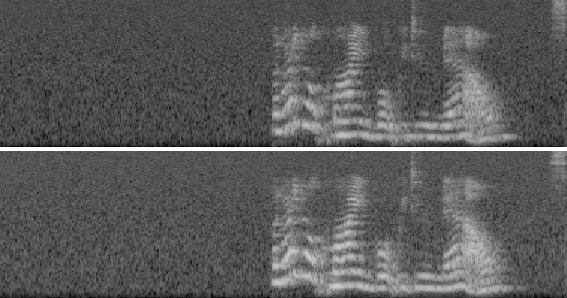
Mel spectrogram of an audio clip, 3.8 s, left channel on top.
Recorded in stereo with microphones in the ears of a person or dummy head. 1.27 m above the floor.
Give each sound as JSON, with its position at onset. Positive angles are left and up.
{"t": 1.8, "sound": "a woman speaking", "side_deg": -65, "distance_m": 5.5}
